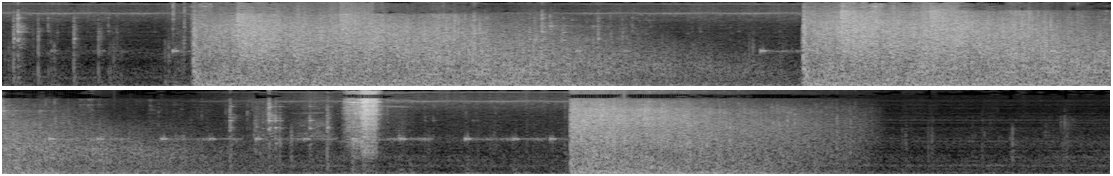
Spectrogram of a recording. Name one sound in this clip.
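Loud explosions boom and rumble away, one after another.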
